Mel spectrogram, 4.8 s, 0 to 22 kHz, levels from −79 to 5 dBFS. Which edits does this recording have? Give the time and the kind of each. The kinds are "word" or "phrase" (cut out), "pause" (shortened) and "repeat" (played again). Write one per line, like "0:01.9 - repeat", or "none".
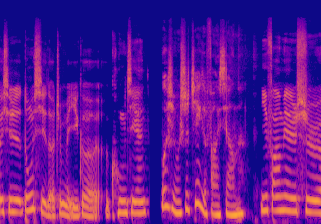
0:02.3 - pause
